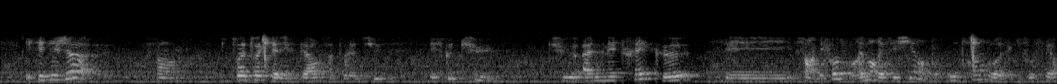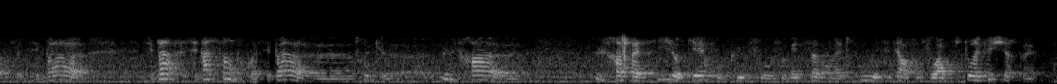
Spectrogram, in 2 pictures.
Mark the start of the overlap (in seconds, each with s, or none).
none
